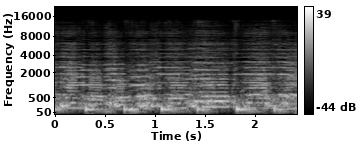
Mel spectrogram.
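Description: Live festival band music from saxophones, brass and drums, playing dance music with a steady beat.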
